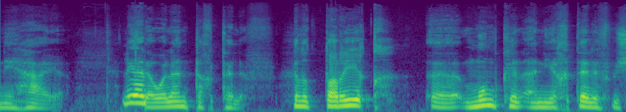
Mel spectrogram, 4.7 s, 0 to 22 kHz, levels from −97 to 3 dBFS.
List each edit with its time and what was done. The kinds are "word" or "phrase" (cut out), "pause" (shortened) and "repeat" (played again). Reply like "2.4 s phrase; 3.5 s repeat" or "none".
1.1 s phrase; 2.2 s word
